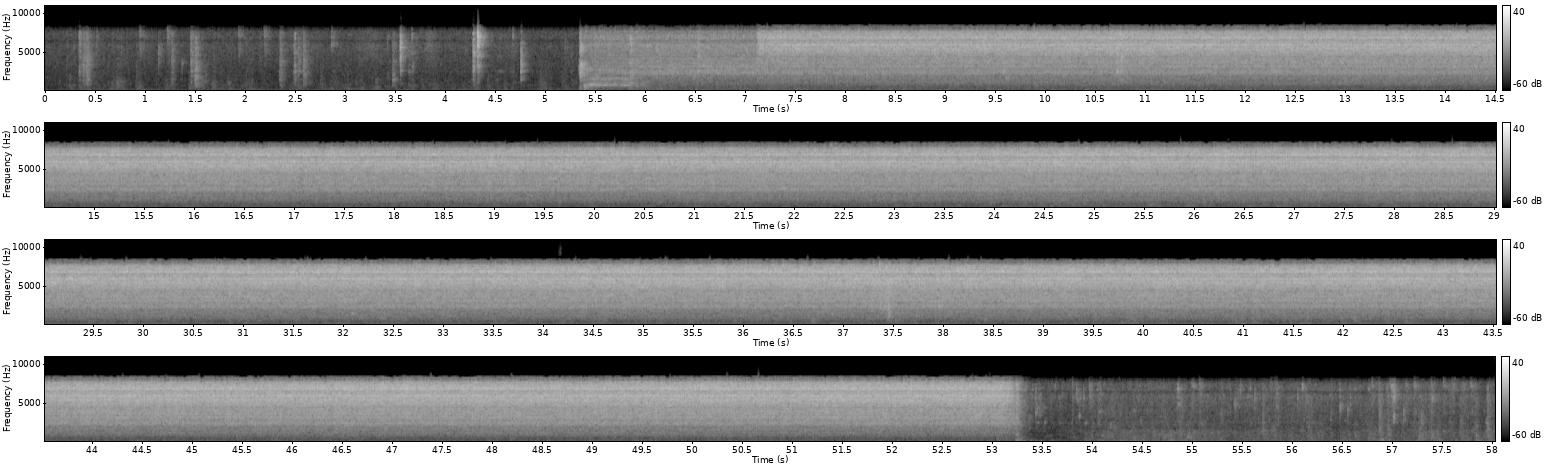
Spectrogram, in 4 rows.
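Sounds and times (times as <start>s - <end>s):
washing machine hum: 0.0s - 58.0s
water filling hiss: 5.4s - 53.4s.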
